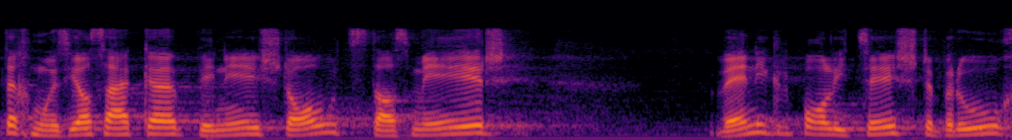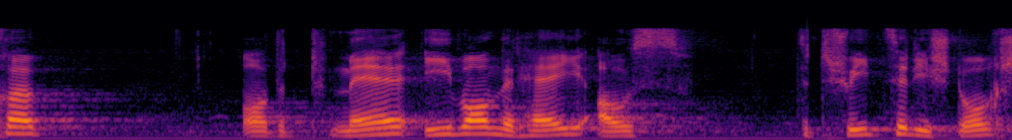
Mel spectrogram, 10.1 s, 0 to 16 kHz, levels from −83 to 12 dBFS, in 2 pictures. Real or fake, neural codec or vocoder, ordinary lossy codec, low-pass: real; none; AAC, 64 kbps; 7.2 kHz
